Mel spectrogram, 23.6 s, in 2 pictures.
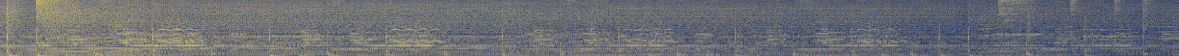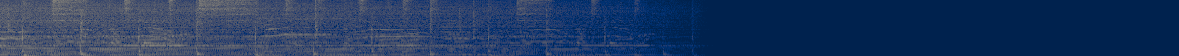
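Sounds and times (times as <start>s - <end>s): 
synthwave music: 0.0s - 18.5s.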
